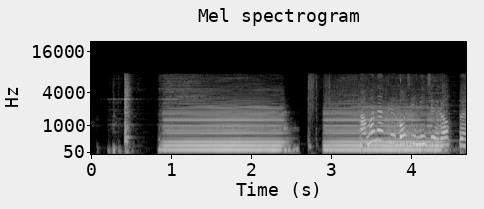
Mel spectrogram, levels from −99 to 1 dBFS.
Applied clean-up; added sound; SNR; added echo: neural mask model RNNoise.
